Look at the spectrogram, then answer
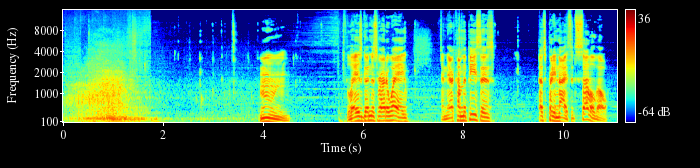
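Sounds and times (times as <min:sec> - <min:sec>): chewing: 0:02.1 - 0:04.0.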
